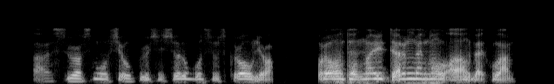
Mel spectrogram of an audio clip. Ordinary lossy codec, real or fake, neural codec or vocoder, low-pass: Opus, 32 kbps; fake; autoencoder, 44.1 kHz, a latent of 192 numbers a frame, MeloTTS; 5.4 kHz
